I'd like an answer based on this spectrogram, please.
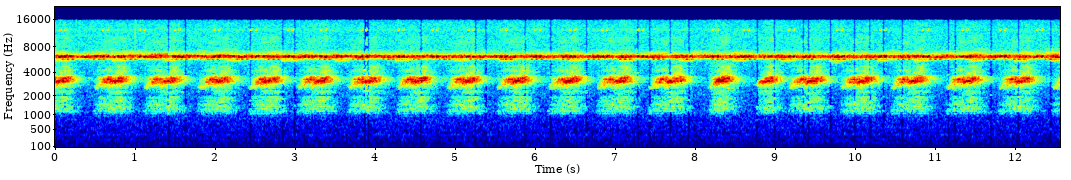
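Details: Night chorus of frogs in Florida by moonlight, a regular train of short buzzy croaks roughly every 0.6 seconds, callers overlapping steadily, over an unbroken high-pitched insect drone.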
